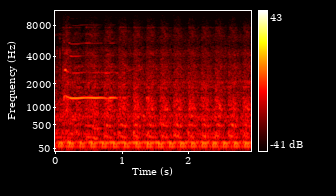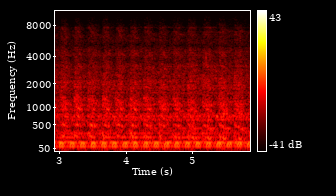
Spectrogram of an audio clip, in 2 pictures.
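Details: Big-turbo Subaru Forester with external wastegate and rear-mounted battery, jump-started: continuous rhythmic cranking about 1.5 pulses per second with no combustion. Owner first suspected flooding or no fuel.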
